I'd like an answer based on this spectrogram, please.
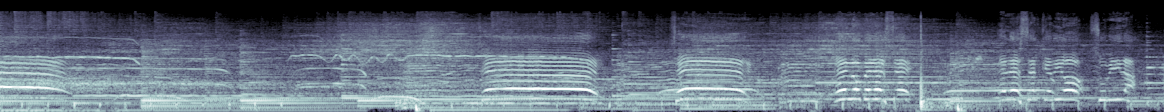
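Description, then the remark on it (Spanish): An audience shouts and yells together in worship, praising the Son of God, many voices whooping and crying out at once in loud, overlapping waves that continue nearly throughout, over a steady low musical hum. “¡Hijo de Dios! ¡Un grito!”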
